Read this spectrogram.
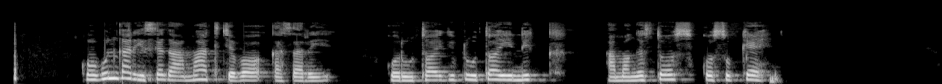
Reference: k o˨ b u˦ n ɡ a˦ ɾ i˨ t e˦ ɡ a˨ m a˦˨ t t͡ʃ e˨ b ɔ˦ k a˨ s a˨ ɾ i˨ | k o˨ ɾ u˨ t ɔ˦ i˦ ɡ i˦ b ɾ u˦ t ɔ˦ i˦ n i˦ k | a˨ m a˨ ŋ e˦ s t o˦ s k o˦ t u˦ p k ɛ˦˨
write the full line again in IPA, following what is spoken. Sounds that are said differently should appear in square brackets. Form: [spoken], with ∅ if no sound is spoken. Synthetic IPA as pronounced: k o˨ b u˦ n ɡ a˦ ɾ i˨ [s] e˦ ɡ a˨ m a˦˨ t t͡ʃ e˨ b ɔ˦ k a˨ s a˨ ɾ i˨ | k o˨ ɾ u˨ t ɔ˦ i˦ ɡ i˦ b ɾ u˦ t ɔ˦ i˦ n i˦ k | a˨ m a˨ ŋ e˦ s t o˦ s k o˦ [s] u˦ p k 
